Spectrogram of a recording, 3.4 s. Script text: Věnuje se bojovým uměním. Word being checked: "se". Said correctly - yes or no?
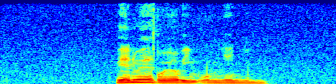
no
